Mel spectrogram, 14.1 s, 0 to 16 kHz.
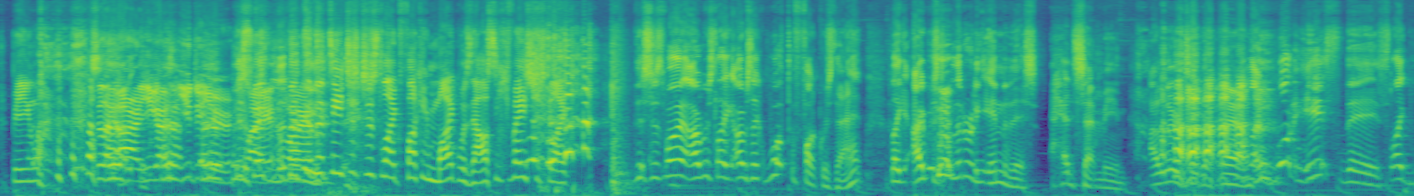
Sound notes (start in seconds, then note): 0.1 laughs; 5.2 laughing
